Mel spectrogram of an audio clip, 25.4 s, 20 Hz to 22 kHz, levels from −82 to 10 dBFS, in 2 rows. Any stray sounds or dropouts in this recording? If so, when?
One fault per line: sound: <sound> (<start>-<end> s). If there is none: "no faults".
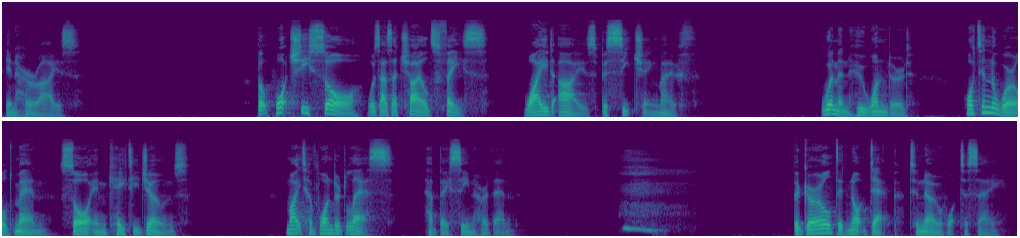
sound: sigh (20.4-21.4 s)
